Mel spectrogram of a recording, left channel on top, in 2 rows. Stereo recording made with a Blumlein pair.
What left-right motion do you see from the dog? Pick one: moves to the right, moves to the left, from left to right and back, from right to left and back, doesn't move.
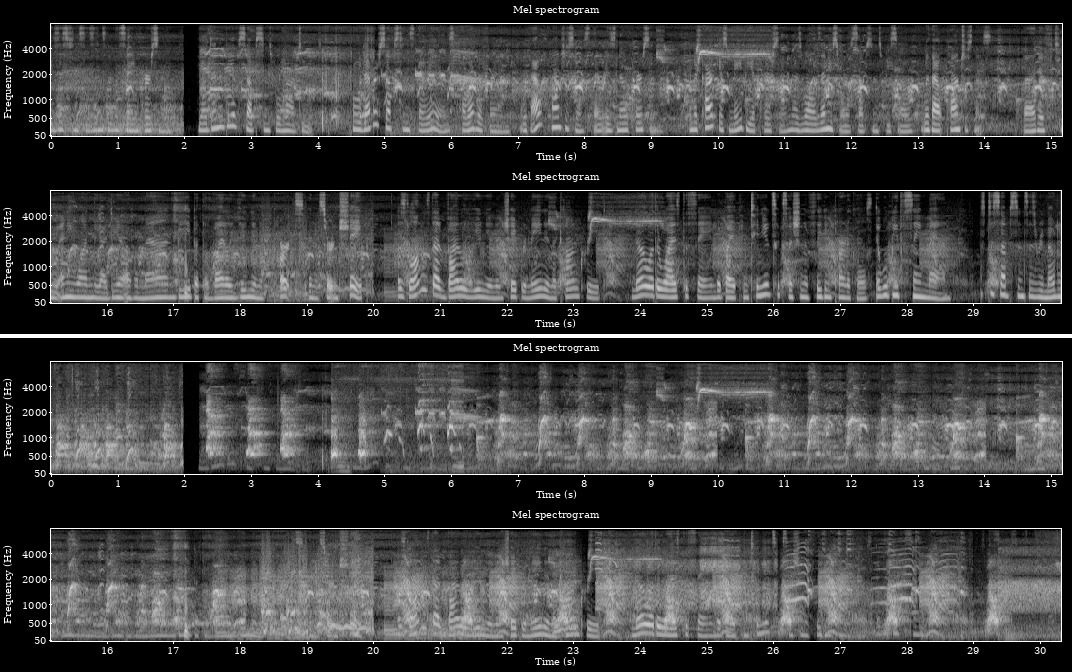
doesn't move.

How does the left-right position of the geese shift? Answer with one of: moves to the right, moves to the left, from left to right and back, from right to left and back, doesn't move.
moves to the right.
